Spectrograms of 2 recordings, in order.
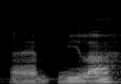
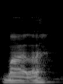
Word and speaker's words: Mila: This is a Mila or Mila lock, depends on how you want to pronounce it.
